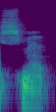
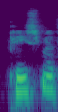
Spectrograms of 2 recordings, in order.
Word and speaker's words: Psmith: The name is Smith. P. Smith. Pith, sir? No, no. P S M I T H.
